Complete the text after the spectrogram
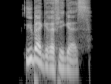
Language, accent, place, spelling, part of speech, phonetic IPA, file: German, Germany, Berlin, übergriffiges, adjective, [ˈyːbɐˌɡʁɪfɪɡəs], De-übergriffiges.ogg
- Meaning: strong/mixed nominative/accusative neuter singular of übergriffig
